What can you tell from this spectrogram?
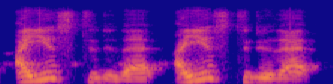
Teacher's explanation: most Americans use an aspiration into the T.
